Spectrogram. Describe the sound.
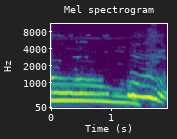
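Human voices, including Minnesota's Lieutenant Governor, imitate a wolf howl for the wolves, holding a long steady tone that slowly falls, then rising into wavering yips and sliding down at the end. Loud and sustained for about two seconds.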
